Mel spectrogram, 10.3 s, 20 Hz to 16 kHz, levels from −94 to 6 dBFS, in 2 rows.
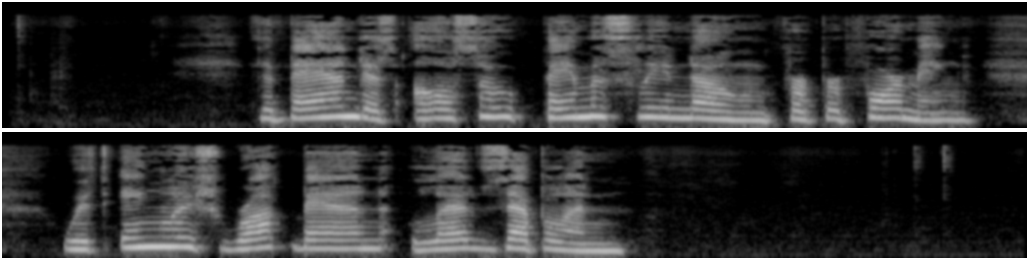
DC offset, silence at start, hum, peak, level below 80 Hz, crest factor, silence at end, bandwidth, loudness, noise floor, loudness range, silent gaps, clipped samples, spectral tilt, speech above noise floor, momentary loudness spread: under 0.1%; 1.3 s; none; -8 dBFS; -66 dBFS; 18 dB; 2 s; 11.5 kHz; -24 LUFS; -73 dBFS; 3 LU; none; under 0.1%; -3.5 dB/octave; 49 dB; 10 LU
